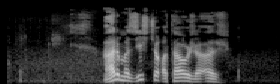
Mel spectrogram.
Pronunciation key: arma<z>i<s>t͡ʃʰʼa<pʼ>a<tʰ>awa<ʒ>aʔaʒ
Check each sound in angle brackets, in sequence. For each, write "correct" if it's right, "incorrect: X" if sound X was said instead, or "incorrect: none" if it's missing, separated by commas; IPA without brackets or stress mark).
correct, incorrect: ʃ, incorrect: qʼ, correct, correct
